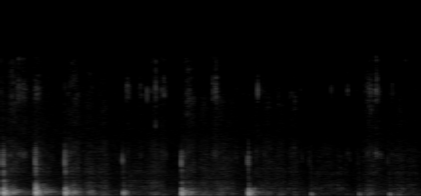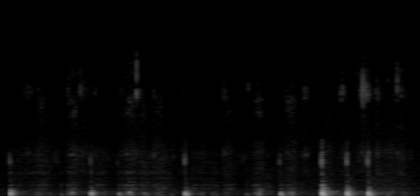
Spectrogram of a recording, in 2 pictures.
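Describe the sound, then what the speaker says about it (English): Pen or marker writing a sentence during a math lesson on sphere volume, a series of soft scratchy strokes and taps with short pauses, close and fairly quiet. "I'm going to write a sentence to finish it off."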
